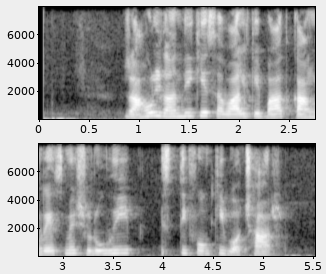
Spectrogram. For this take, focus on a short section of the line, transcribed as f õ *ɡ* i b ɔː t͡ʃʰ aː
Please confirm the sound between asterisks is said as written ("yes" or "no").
no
